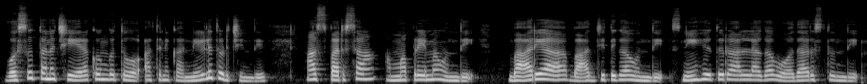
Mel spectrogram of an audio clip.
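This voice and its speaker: Speaking at a normal speed, this woman narrates a family story in a warm, medium-pitched voice. Her reading is full of feeling, and she performs each character's dialogue on her own.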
